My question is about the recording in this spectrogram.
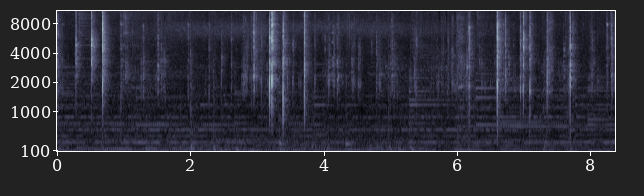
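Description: Sharp plastic clicks and small rattles from a Transformers Silverstreak figure as its parts are pressed and snapped into car mode, the loudest click a little after three seconds in. A quiet background music bed with a steady low beat plays throughout.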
